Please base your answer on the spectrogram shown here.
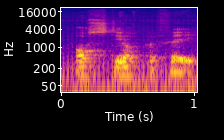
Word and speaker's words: osteopathy: You went to the British School of Osteopathy. Have I pronounced that right?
